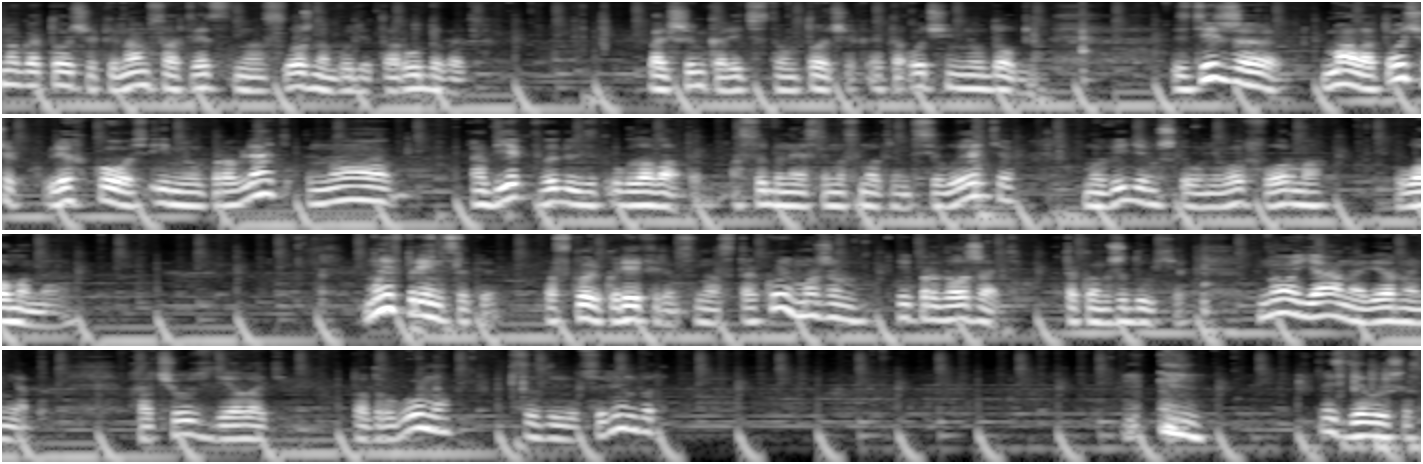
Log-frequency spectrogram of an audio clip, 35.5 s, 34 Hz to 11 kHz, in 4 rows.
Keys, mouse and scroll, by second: 0.8 right click, 1.7 alt+click, 2.3 click, 2.6 w, 3.3 click, 3.6 ctrl+z, 4.9 right click, 5.1 click, 5.5 alt+click, 5.7 click, 6.4 Delete, 7.2 click, 7.8 click, 8.5 alt+click, 11.9 alt+click, 13.7 click, 14.4 alt+click, 15.4 Print, 16.3 click, 17.0 click, 17.1 alt+click, 17.4 click, 18.7 alt+click, 19.6 click, 20.3 Escape, 21.4 right click, 23.2 click, 23.9 alt+click, 25.6 right click, 27.6 click, 29.2 click, 29.5 click, 29.8 Delete, 32.1 click, 33.5 click, 34.3 click, 34.7-35.4 typing.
